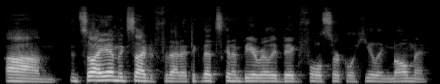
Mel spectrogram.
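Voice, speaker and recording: Podcast guest, a man raised in Texas; a touch high-pitched, earnest and rambling. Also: steady tone, fast, fairly bright tone, clean tone. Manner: earnest, rambling, with fillers and restarts. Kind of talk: casual podcast chat.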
